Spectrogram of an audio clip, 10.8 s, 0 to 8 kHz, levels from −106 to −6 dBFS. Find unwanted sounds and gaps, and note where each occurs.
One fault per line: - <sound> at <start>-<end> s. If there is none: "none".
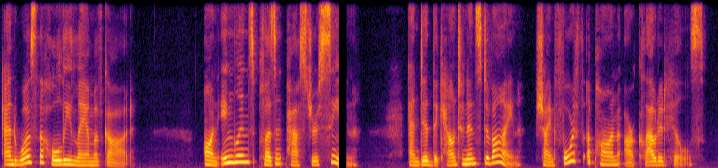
- dropout at 5.1-5.2 s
